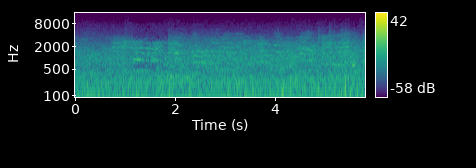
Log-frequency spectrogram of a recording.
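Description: Men shout to each other on a field.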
